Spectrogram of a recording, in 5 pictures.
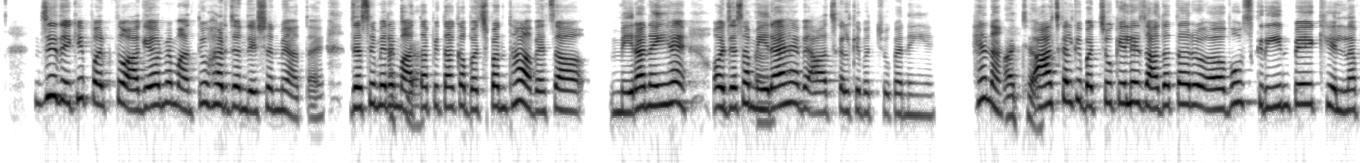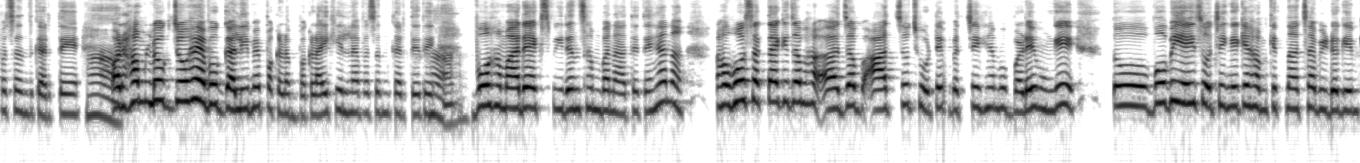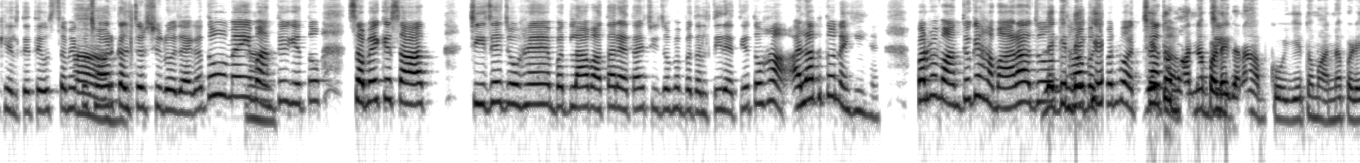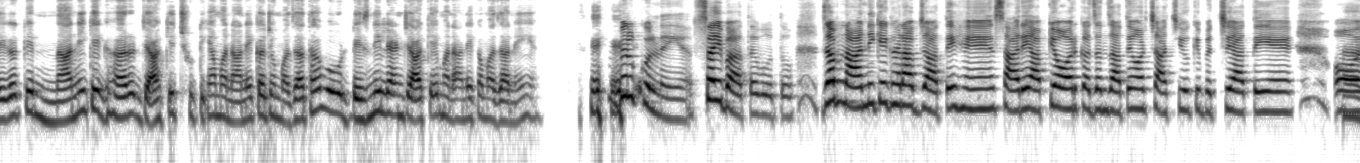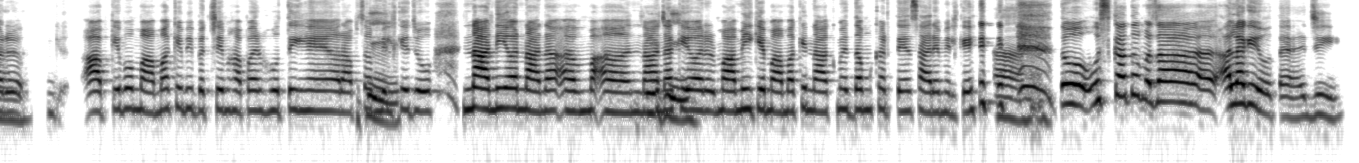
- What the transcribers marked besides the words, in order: in English: "जनरेशन"; in English: "स्क्रीन"; in English: "एक्सपीरियंस"; in English: "वीडियो गेम"; in English: "कल्चर"; laugh; in English: "कज़िन्स"; laugh
- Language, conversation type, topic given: Hindi, unstructured, आपके बचपन का कोई ऐसा पल कौन सा है जो आपको आज भी भीतर तक हिला देता है?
